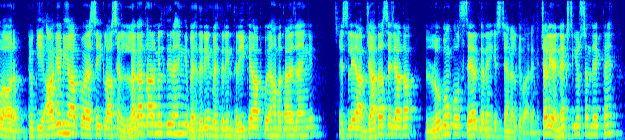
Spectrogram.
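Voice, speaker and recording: A man's voice: fairly high pitch, a bit bright, reverberant. A man teaching reasoning problems in a step-by-step classroom lecture, often checking whether the students follow. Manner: explains step by step, asks "clear?" to check understanding.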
